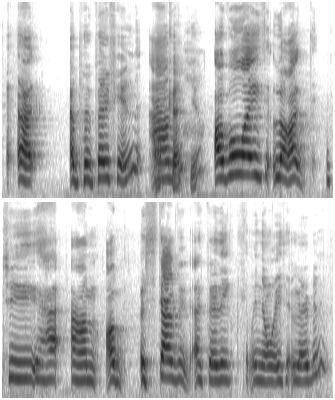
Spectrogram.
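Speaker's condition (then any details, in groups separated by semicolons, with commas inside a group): Disability affecting speech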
